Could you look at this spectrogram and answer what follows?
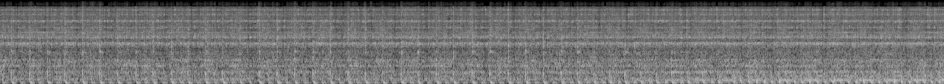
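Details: Small single-cylinder engine on a drift trike, started cold in cold weather and warming up. A constant rattly metallic clatter rides over the beat. The chain is loud despite being fairly tight, cause unknown; graphite lube considered.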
